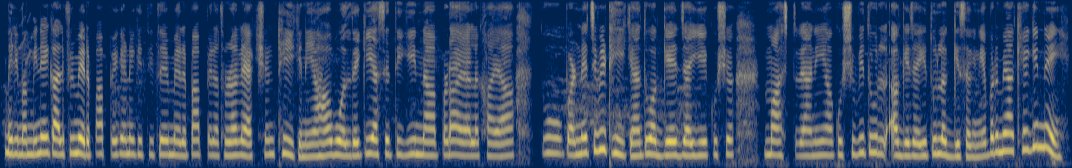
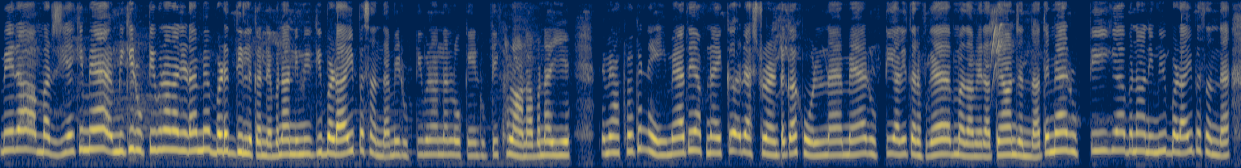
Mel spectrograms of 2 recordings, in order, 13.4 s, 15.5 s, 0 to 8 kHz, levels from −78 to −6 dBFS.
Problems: none marked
